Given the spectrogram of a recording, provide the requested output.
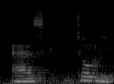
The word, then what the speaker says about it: Asktoni: Ask Tony.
